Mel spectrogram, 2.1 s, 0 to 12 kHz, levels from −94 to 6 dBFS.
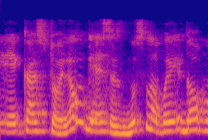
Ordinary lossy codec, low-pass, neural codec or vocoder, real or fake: AAC, 64 kbps; 7.2 kHz; codec, 16 kHz, 4 kbps, FunCodec, trained on LibriTTS, 50 frames a second; fake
